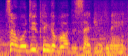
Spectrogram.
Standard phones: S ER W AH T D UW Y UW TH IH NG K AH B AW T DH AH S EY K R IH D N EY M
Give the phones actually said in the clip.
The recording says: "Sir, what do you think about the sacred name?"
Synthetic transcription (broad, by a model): S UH W AH T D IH Y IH TH IH NG K AH B AW T DH AH S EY K IH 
